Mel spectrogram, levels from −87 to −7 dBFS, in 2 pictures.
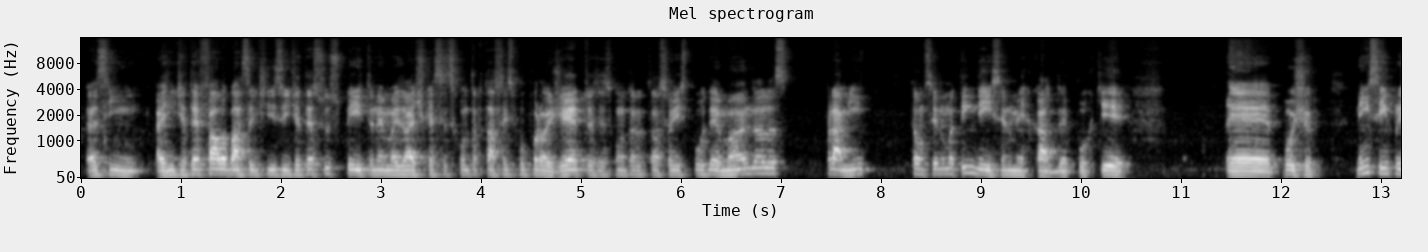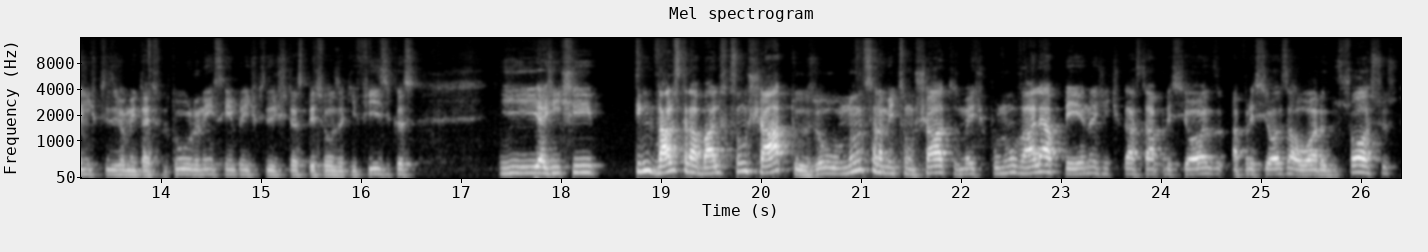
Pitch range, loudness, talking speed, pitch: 115-145 Hz, -23 LUFS, 200 wpm, 125 Hz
